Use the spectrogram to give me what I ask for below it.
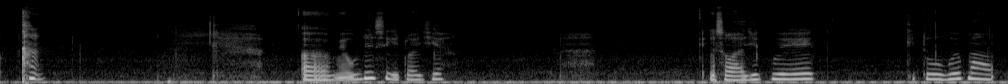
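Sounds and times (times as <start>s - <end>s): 
low steady hum: 0.0s - 10.0s
person coughing: 0.2s - 0.5s
speech: 0.3s - 0.6s, 3.0s - 4.6s, 7.1s - 8.2s, 9.1s - 10.0s.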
